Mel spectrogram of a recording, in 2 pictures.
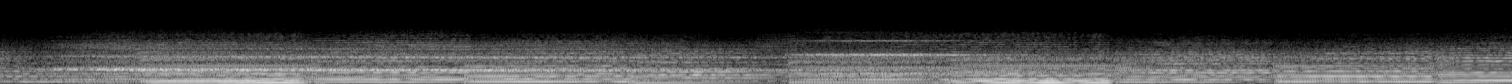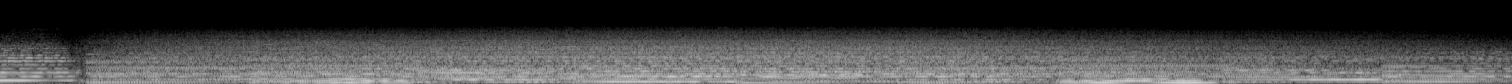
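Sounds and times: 
sad strings loop: 0.0s - 30.2s.

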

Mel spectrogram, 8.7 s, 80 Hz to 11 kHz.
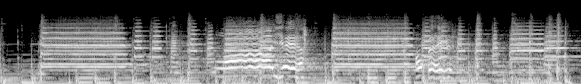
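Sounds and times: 
horn loop: 0.6s - 8.7s
voice loop: 3.2s - 4.6s, 6.2s - 6.8s.

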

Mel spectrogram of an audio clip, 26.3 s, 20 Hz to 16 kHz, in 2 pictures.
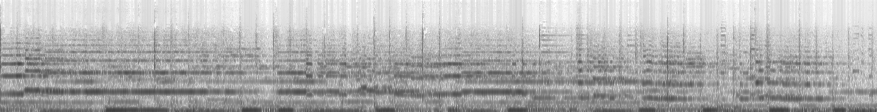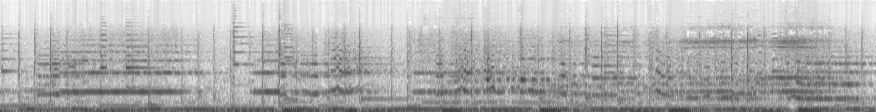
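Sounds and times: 
flute loop: 0.0s - 26.2s.

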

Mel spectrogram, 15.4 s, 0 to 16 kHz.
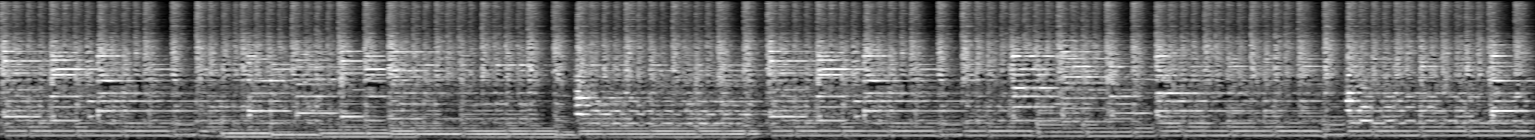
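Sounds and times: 
guitar loop: 0.0s - 15.3s
horns: 13.5s - 15.3s.

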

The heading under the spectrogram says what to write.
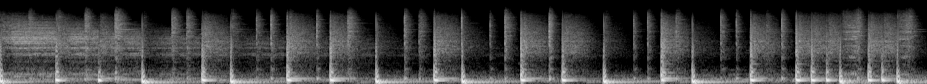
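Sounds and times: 
hard hitting funky drum loops: 0.0s - 9.2s.

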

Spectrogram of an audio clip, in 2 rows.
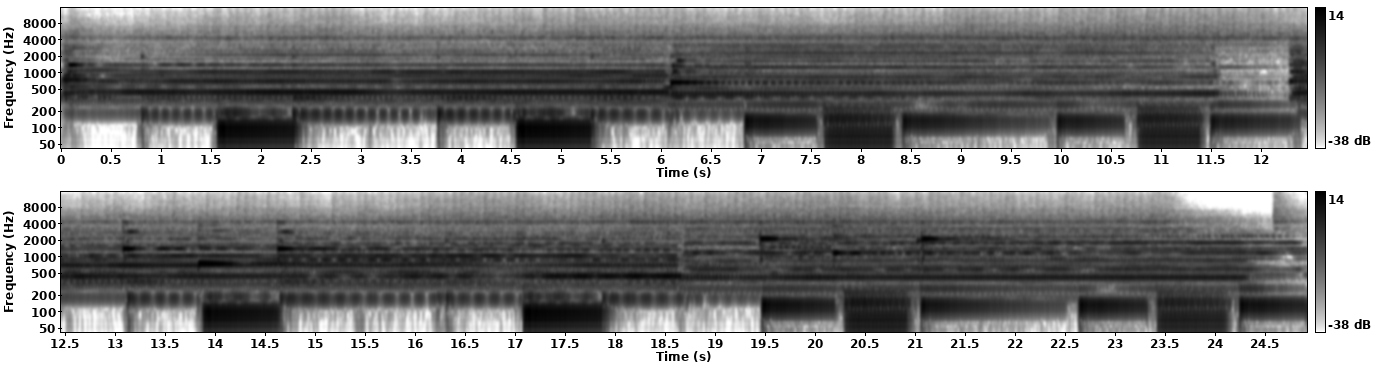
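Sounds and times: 
bass in a sad loop: 0.0s - 24.9s
horns in a sad loop: 0.0s - 24.9s
piano in a sad loop: 0.0s - 24.9s.

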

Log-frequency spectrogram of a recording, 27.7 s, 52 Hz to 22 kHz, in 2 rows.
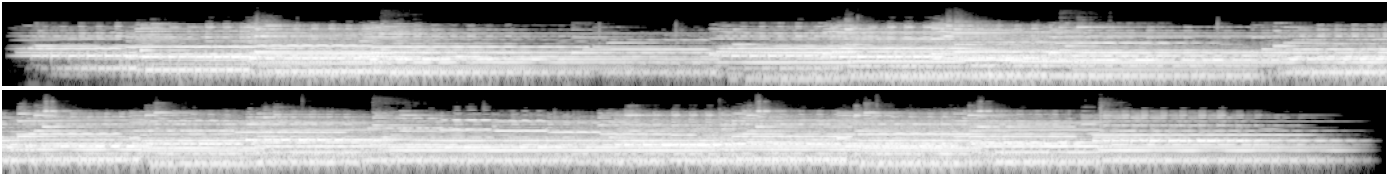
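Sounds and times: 
keyboard: 0.0s - 27.6s
flute: 0.1s - 27.0s
sad mariachi band playing: 8.0s - 12.2s, 13.2s - 26.4s.

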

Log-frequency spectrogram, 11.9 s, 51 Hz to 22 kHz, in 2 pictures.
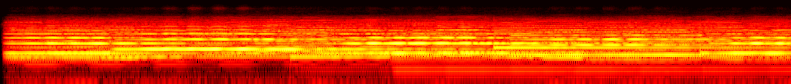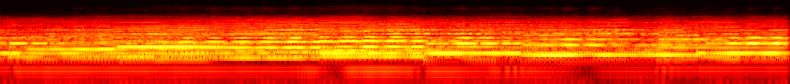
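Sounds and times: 
jazz flute loop: 0.0s - 11.8s.

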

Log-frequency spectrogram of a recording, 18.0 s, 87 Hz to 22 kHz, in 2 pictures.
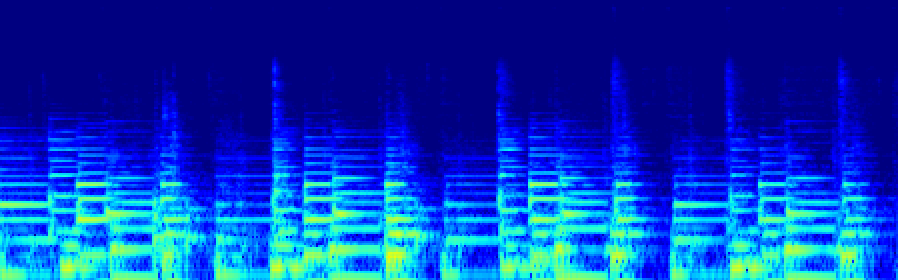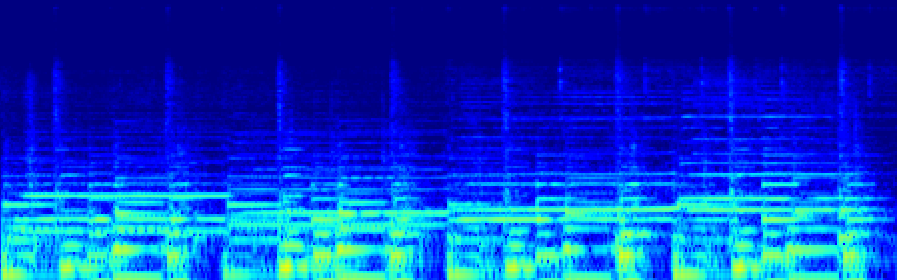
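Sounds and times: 
piano in phonk loops: 0.0s - 17.9s
saxophone in phonk loops: 9.1s - 17.9s.

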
